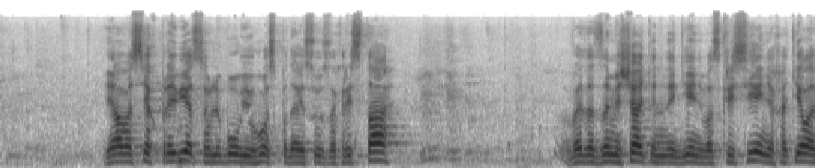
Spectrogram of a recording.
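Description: A young man speaks calmly into a microphone, heard through loudspeakers in an echoing hall.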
